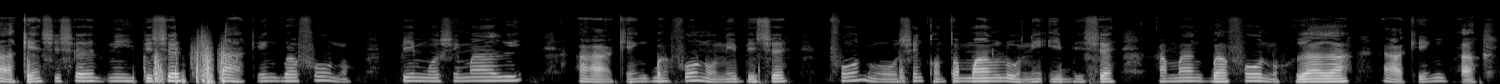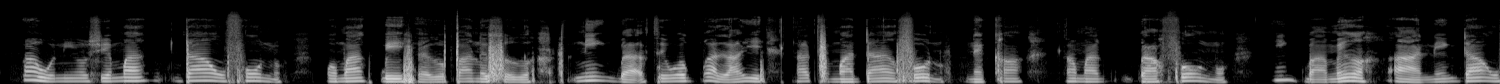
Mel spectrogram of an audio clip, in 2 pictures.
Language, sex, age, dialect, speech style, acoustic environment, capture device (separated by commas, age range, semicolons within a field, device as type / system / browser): Yoruba, male, 18-24, Nigeria - Ijebu, focused; happy, silence, mobile / Linux / Chrome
